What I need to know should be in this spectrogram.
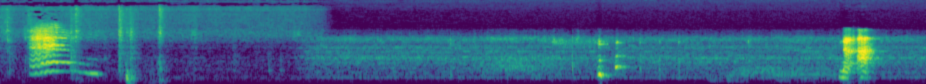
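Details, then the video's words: An indoor cat feeling jealous gives one clear falling meow at the start, followed by a steady background hum, sharp knocks and a short noisy burst near the end. "Cute cats feel jealous Funny jealous cats compilation"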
